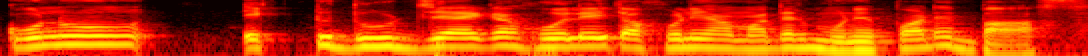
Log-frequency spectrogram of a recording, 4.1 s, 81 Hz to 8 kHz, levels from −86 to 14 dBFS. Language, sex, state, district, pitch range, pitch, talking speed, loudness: Bengali, male, West Bengal, Jhargram, 160-185 Hz, 175 Hz, 160 wpm, -18 LUFS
